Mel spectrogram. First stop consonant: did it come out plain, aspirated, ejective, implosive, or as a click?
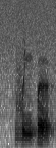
plain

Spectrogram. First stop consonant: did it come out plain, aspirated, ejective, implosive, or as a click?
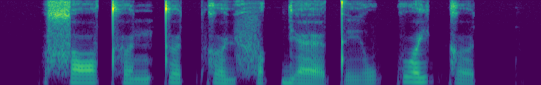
aspirated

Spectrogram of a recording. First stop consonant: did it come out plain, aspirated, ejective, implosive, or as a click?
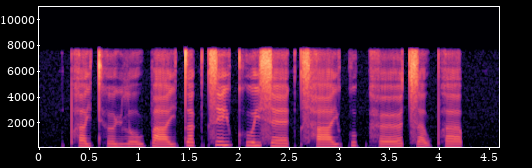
aspirated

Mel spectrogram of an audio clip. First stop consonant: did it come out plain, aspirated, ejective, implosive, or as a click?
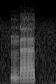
plain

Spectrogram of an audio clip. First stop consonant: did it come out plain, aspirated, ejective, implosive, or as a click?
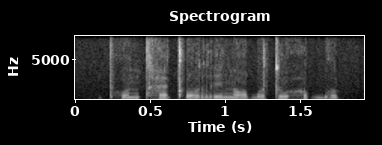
aspirated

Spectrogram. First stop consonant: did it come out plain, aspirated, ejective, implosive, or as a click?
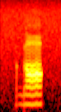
plain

